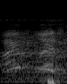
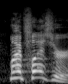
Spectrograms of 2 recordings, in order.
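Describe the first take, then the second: First: A barely there whispered my pleasure; shy server whispering before being asked for louder. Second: Higher, clearly louder My pleasure. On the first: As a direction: whisper it shyly under your breath. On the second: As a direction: say it out loud so they hear. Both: Retold or imitated.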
